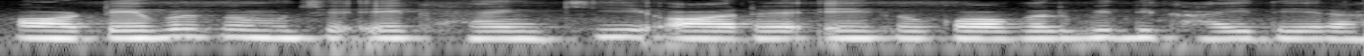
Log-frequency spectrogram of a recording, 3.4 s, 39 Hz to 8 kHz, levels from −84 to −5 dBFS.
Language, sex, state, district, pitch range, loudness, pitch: Hindi, female, Chandigarh, Chandigarh, 205-215 Hz, -17 LUFS, 210 Hz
